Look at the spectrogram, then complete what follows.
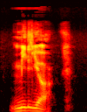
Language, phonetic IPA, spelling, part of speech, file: Occitan, [miˈʎɔk], milhòc, noun, LL-Q35735-milhòc.wav
- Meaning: corn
